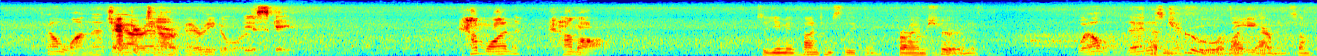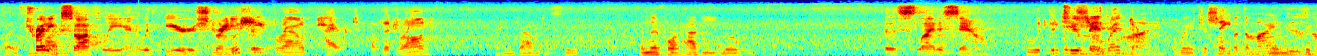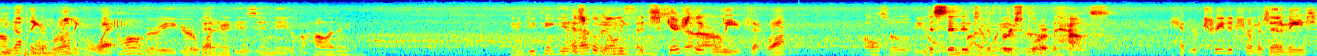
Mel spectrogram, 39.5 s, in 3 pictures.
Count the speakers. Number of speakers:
four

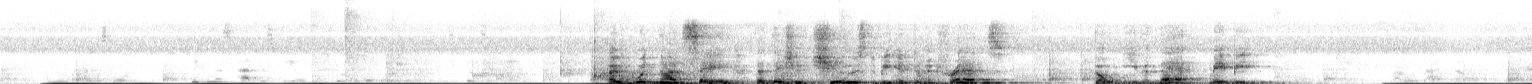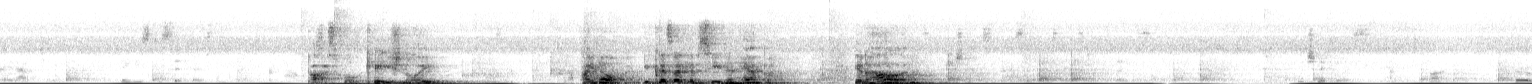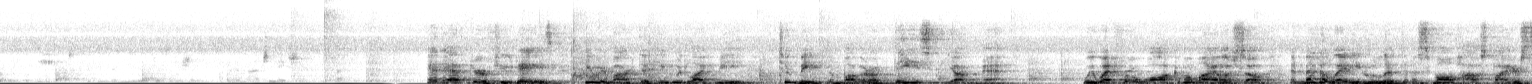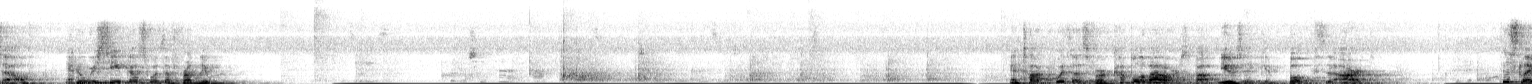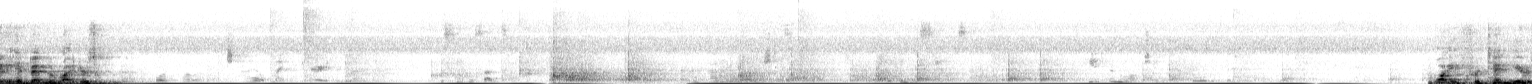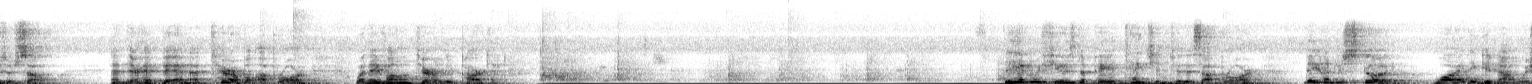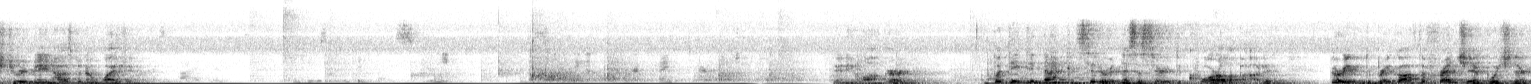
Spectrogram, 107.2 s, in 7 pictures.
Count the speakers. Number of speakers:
two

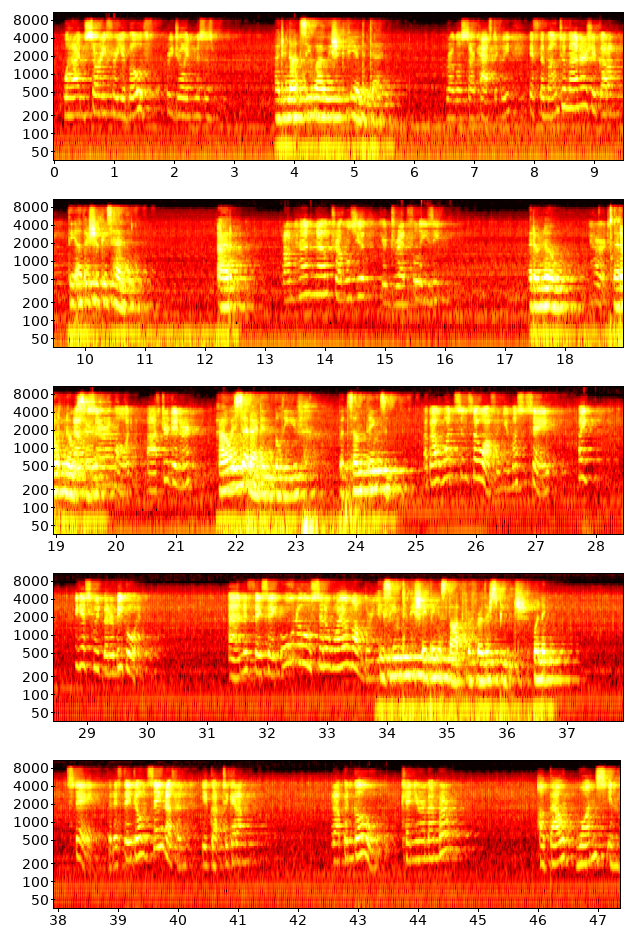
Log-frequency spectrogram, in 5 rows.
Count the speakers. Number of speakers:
two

